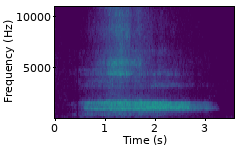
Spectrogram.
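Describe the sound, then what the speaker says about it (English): A slow, deep inhale through the nose during a calming breathing exercise, a soft steady airy breath rising and lasting about three seconds, close and quiet with no talking. "We're going to inhale"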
